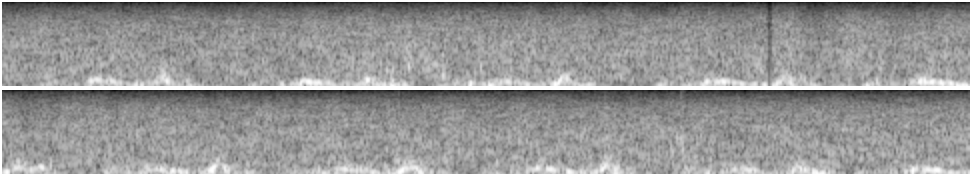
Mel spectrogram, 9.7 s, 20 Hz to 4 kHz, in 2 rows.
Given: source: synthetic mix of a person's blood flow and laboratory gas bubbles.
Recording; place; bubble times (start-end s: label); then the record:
Doppler ultrasound of blood flow; precordium
1.89-2.11 s: bubbles
2.17-2.25 s: bubbles
2.35-2.49 s: bubbles
6.76-6.97 s: bubbles
7.02-7.10 s: bubbles
7.29-7.36 s: bubbles
7.39-7.56 s: bubbles
7.84-7.96 s: bubbles
8.17-8.34 s: bubbles
From the record:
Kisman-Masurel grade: 221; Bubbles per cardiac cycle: several, 3 to 8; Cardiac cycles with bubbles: 10 to 50%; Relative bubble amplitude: barely perceptible (0.100 to 0.250); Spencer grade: 2 (many but less than half of the cardiac periods contain bubble signals, singularly or in groups); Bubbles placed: anywhere in the cardiac cycle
